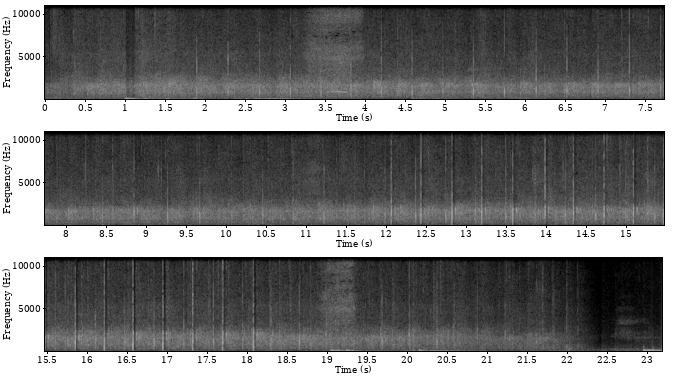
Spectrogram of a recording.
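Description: A roomful of people applauding: many hands clapping in a steady, sustained ovation that dies away near the end.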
